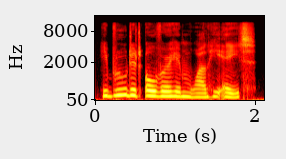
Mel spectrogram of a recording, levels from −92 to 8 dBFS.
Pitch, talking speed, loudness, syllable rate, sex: 200 Hz, 200 wpm, -15 LUFS, 5.8 syllables/s, female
